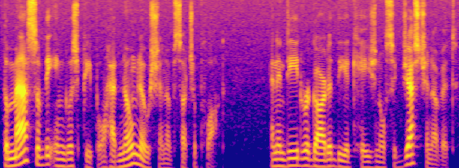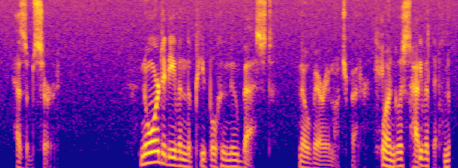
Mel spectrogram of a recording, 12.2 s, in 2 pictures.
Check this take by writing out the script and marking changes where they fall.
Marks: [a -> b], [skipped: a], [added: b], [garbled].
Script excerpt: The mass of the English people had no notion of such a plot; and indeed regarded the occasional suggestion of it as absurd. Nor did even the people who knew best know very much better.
The mass of the English people had no notion of such a plot; and indeed regarded the occasional suggestion of it as absurd. Nor did even the people who knew best know very much better. [garbled]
